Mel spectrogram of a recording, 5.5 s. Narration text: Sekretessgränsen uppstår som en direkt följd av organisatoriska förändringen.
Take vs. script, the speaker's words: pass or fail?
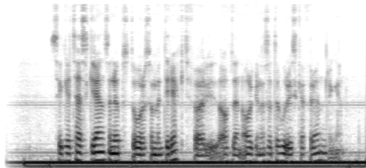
fail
